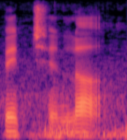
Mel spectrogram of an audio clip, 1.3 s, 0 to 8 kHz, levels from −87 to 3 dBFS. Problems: constant background noise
